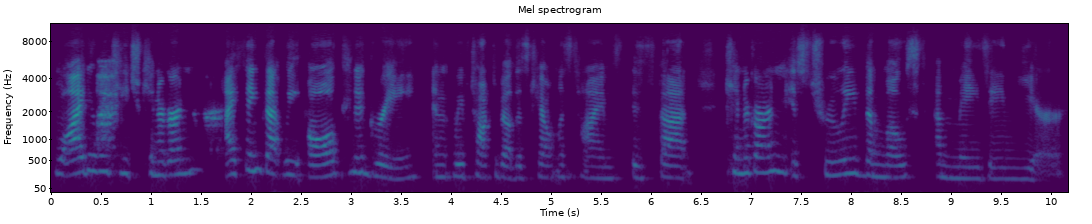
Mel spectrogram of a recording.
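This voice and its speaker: A Canadian kindergarten teacher hosts a virtual back-to-school night, giving parents an upbeat, cheerful and chatty presentation. Her voice is medium-pitched, pushed and bright at a normal speed, though the audio quality is poor.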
